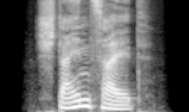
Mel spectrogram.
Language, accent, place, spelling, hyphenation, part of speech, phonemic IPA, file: German, Germany, Berlin, Steinzeit, Stein‧zeit, noun, /ˈʃtaɪntsaɪ̯t/, De-Steinzeit.ogg
- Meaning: Stone Age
